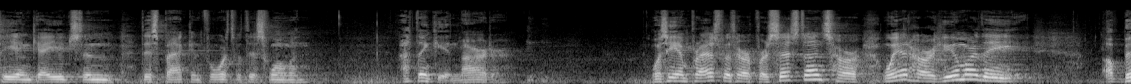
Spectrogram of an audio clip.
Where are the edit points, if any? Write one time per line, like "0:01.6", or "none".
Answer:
none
